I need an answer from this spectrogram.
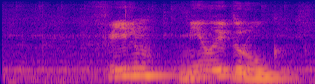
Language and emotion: Russian, neutral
